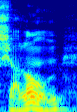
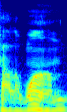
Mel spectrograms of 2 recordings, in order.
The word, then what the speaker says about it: Shalom: to our ancient evidence understood to be pronounced Shalom they would GMs members would say it's pronounced Allah WOM but whatever the case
